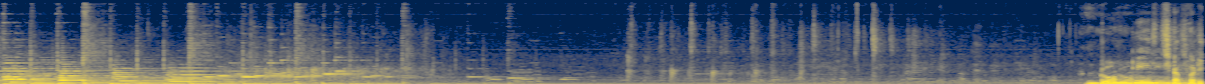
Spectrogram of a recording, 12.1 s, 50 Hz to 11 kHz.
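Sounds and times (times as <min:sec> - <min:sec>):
sound system hum: 0:00.0 - 0:12.0
faint hand clapping: 0:06.2 - 0:09.3.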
